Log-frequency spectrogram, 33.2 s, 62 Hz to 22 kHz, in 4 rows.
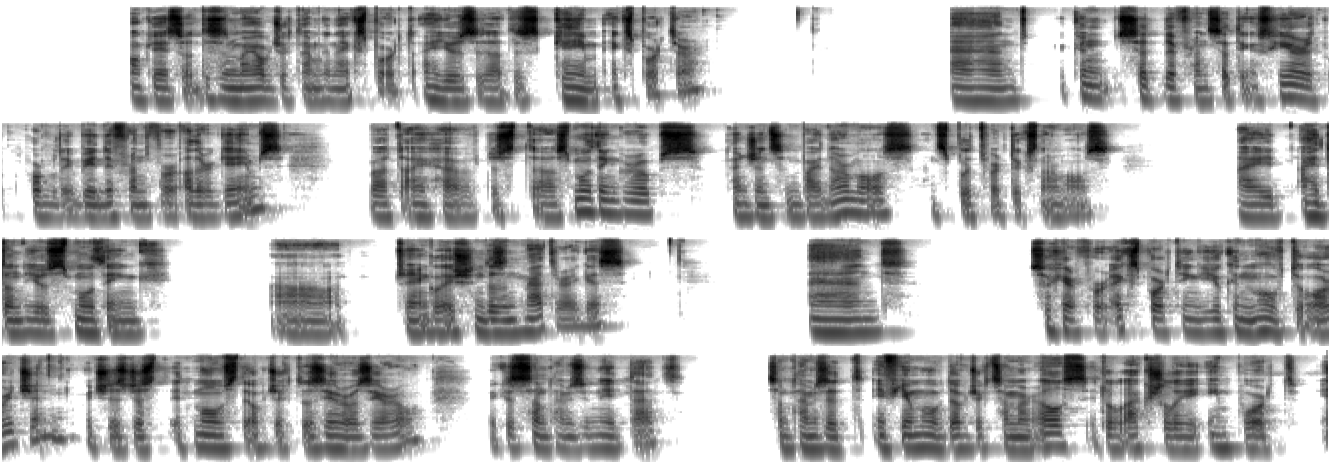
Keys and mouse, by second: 2.0 click, 3.1 click, 4.3 click, 5.6 click, 7.7 click, 9.4 click, 20.1 click, 25.5 alt+middle click, 30.3 click.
